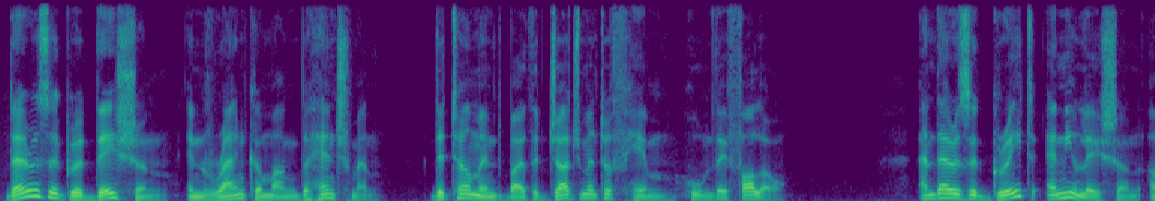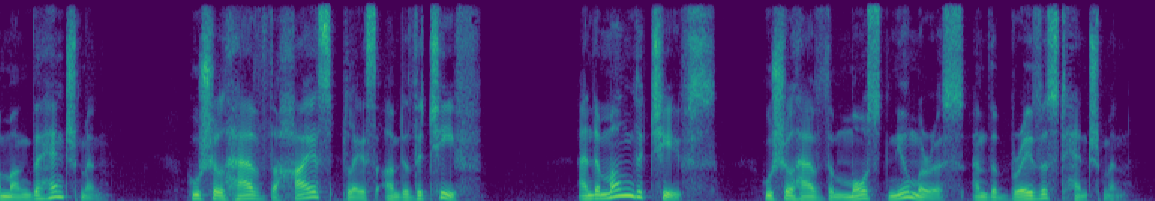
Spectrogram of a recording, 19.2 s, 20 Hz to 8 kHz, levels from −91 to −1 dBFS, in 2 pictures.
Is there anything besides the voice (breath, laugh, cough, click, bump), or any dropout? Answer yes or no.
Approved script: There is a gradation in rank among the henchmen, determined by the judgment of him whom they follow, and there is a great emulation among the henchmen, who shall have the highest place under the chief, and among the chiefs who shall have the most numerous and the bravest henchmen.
no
